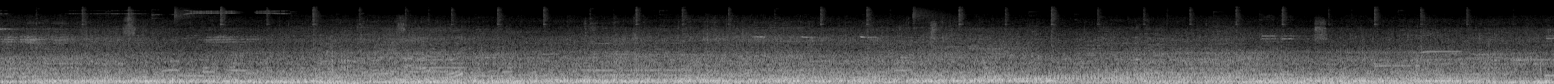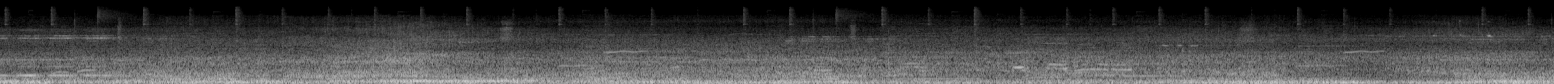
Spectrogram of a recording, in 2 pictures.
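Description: Dense city traffic heard from a moving motorbike: a steady rumble of many motorbike engines and tyres on a wet road. Short horn toots, snatches of music and voices come from the street.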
